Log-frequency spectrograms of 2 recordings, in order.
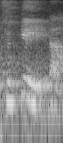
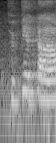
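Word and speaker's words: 주께 있다: 우리 서로 죽게 있다 함께 말합니다. 죽게 있다. 아멘. 발음을 잘해야 됩니다. 발음을 죽겠다 하면 안 됩니다.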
